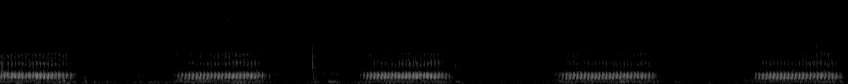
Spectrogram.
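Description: A house cat purrs close and quiet, five long rumbling pulses, each lasting about a second, evenly spaced with soft breaths between them.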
